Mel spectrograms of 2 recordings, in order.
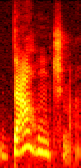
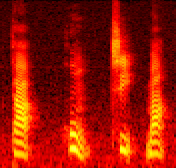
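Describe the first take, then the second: First: The stress is on the first syllable. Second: All syllables have about equal strength. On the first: "다만 엄청 크게 들리고 뒤에 홍치마 이 부분은 굉장히 약하게" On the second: "모든 글자가 다 비슷한 세기로 발음이 됩니다"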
